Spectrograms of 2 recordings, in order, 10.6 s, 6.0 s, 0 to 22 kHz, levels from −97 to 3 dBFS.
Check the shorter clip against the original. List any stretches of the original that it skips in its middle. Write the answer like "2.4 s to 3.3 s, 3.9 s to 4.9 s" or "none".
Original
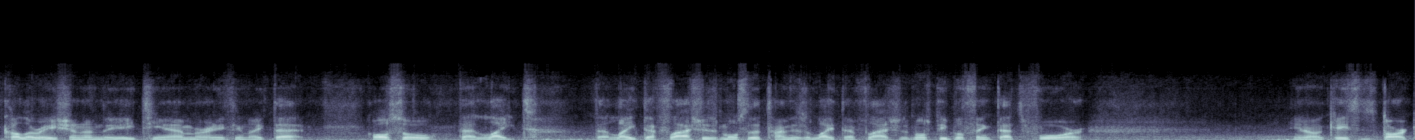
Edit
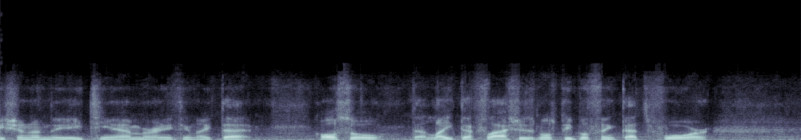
3.4 s to 4.4 s, 5.4 s to 6.8 s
